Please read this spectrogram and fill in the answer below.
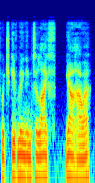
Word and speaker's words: Yahowah: give meaning to life yahwah yahwah the proper pronunciation of the name of Ilah God has directed in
